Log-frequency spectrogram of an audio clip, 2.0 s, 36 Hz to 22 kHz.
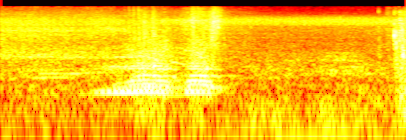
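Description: A train in Poppy Playtime Chapter 2 lets out a rising hissing steam whistle with a sharp burst of steam, loud and close, fading into a steady hiss as it departs.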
